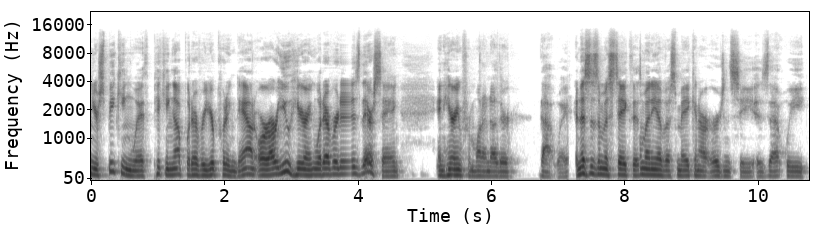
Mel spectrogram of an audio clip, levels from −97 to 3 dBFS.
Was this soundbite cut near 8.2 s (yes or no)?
yes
